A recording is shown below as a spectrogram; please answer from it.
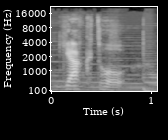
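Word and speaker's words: Gackt: Oh, but he said he thought it was so weird how Americans say his name because in Japan it's Gyakto, but over here obviously it's Gacked.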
